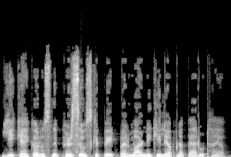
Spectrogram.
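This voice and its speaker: Lower-pitched woman narrating a dramatic story. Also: steady tone, moderate pace, warm tone, a little hiss or hum.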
